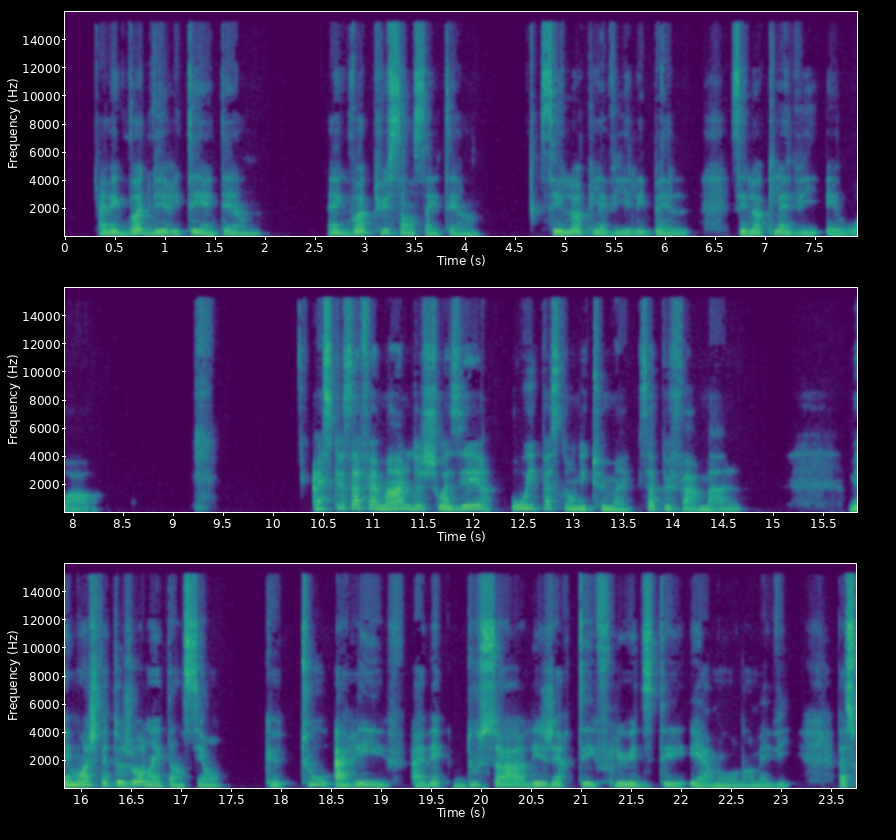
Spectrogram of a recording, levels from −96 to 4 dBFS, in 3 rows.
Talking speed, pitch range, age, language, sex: 145 wpm, 195-230 Hz, 30-49, French, female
